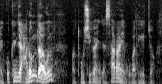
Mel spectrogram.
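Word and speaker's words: Sarajevo: 이렇게 나와 있고 굉장히 아름다운 도시가 이제 사라예보가 되겠죠. 영어식 발음은 강세가 뒤에 있네요. 3음절에 사라제이보 이렇게 읽습니다.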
